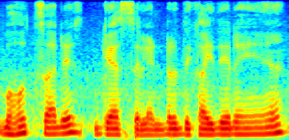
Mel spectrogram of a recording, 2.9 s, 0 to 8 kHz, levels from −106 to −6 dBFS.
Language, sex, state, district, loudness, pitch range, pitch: Hindi, male, Uttar Pradesh, Saharanpur, -15 LUFS, 120-145 Hz, 130 Hz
